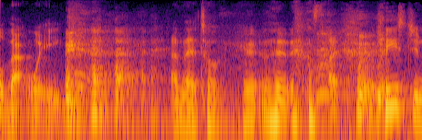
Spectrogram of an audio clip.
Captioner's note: laughs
